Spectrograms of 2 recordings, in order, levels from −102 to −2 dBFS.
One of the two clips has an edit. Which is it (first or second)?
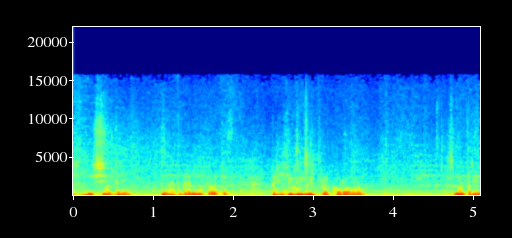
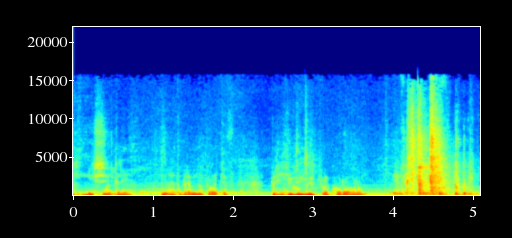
second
